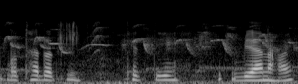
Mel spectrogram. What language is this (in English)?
Assamese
